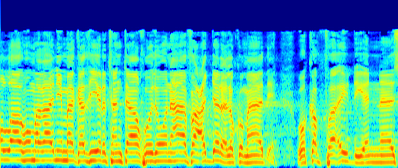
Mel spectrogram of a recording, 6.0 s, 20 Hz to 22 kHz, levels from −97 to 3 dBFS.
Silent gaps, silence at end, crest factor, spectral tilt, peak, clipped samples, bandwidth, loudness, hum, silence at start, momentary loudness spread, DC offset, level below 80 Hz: none; 0 s; 14 dB; -4.5 dB/octave; -2 dBFS; under 0.1%; 11 kHz; -18 LUFS; none; 0 s; 4 LU; under 0.1%; -72 dBFS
